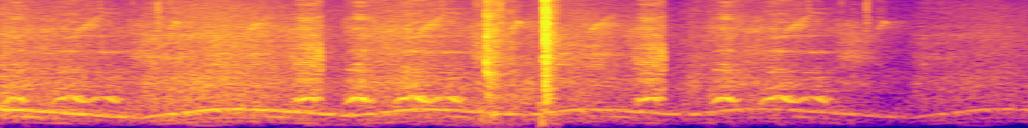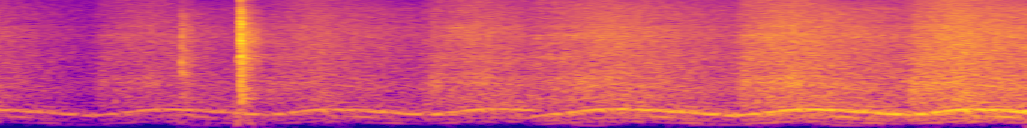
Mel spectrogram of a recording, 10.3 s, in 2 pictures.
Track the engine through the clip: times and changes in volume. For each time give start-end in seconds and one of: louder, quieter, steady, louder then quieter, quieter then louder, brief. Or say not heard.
0.0-10.2 quieter then louder.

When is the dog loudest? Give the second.
2 s.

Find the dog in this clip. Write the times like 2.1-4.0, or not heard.
0.0-4.5.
